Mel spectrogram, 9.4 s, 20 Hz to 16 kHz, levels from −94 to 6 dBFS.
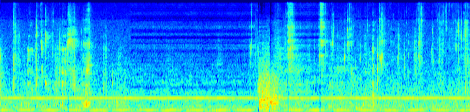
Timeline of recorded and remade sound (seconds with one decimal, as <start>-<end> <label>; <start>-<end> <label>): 0.0-2.6 recorded; 2.6-5.1 remade; 5.1-5.8 recorded; 5.8-6.5 remade; 6.5-9.4 recorded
